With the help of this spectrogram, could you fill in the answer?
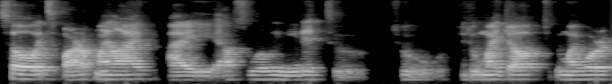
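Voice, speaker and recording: Monotone, flat intonation in a Mexican accent at a moderate pace, with big swings in loudness. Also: man, medium pitch for a man. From Mexico. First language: Spanish. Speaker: immigration paralegal. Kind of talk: interview. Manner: halting, repeats words.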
